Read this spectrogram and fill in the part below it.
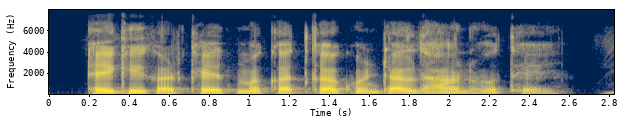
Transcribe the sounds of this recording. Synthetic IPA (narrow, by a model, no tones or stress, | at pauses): eːkekɐ̰ʈkʰeːt̪mẽkət̪kakwɪɳʈəld̪ʱaːnɦoːt̪eː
